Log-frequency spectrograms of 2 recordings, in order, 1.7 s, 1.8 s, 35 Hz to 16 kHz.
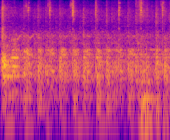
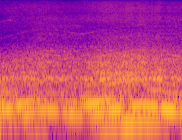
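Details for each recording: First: Vehicle sitting 20 years, fuel rail with clean gas, injectors tapped with punch and hammer during cranking: rhythmic starter cranking with metal taps and odd weak catch; crank no start from clogged fuel injectors. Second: Firebird that sat 20 years, first run after tapping stuck injectors, straight-piped exhaust: a deep, steady, even rumble with slight rev swells and no misfire or stumble; it runs smooth with good oil pressure.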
